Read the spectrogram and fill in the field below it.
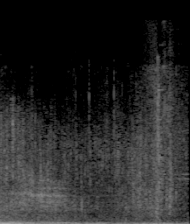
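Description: Incendio fire spell cast in Hogwarts Legacy, a short, low rumbling burst of flame that stays fairly steady and muffled for about two seconds, with no voices over it.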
